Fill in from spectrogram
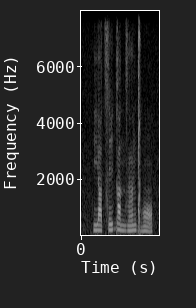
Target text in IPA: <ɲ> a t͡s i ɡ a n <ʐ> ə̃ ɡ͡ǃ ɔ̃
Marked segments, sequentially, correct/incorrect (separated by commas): incorrect, incorrect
